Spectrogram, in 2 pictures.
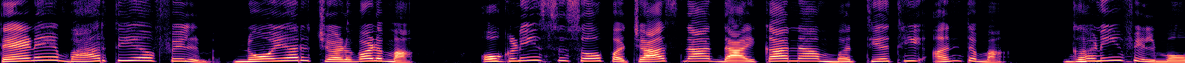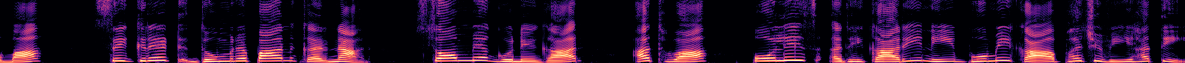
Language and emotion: Gujarati, neutral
